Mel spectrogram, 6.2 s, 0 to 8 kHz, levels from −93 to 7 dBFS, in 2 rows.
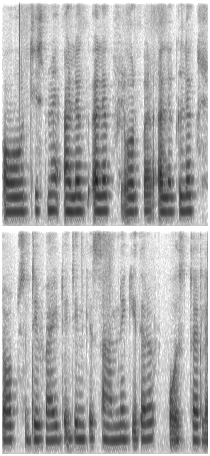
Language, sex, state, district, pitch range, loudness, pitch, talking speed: Hindi, female, Bihar, Patna, 195-205 Hz, -20 LUFS, 200 Hz, 155 wpm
